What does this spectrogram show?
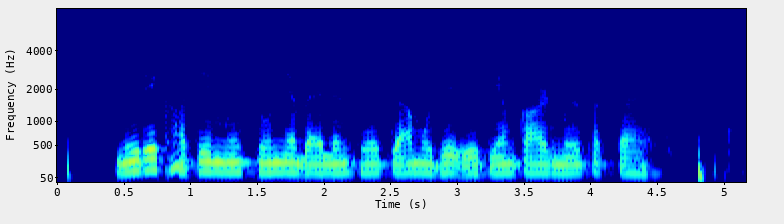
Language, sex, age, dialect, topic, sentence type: Hindi, male, 41-45, Garhwali, banking, question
